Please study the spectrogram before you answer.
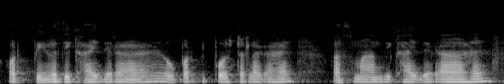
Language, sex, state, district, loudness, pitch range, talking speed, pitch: Hindi, male, Bihar, West Champaran, -20 LUFS, 110-120 Hz, 190 wpm, 115 Hz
